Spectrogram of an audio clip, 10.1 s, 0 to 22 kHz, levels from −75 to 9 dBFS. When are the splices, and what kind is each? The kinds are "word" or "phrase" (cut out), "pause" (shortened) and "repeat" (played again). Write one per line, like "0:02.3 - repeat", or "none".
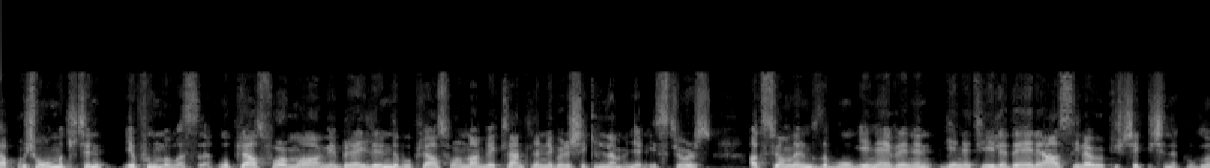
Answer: none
